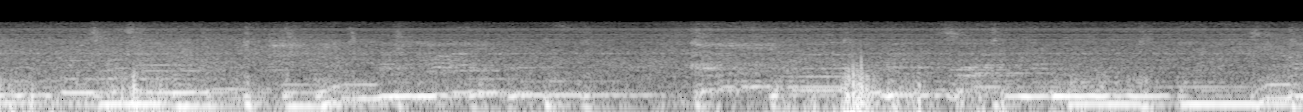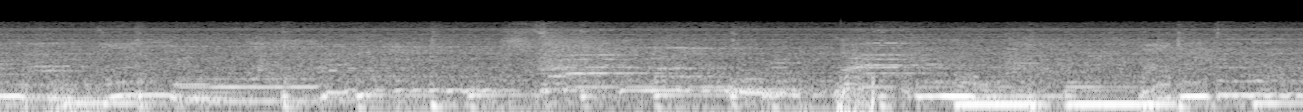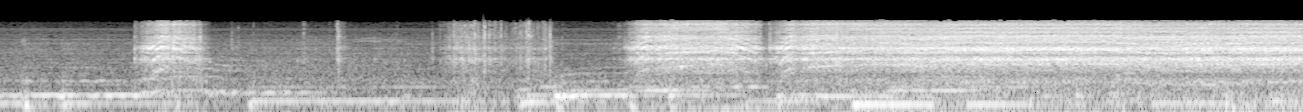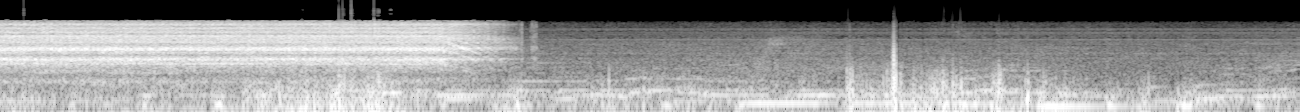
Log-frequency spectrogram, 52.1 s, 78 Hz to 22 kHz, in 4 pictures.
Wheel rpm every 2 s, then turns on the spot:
0, 0, 0, 0, 0, 0, 0, 0, 0, 0, 0, 0, 0, 10, 10, 10, 100, 200, 230, 230, 230, 200, 10, 0, 0, 0.
28-32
